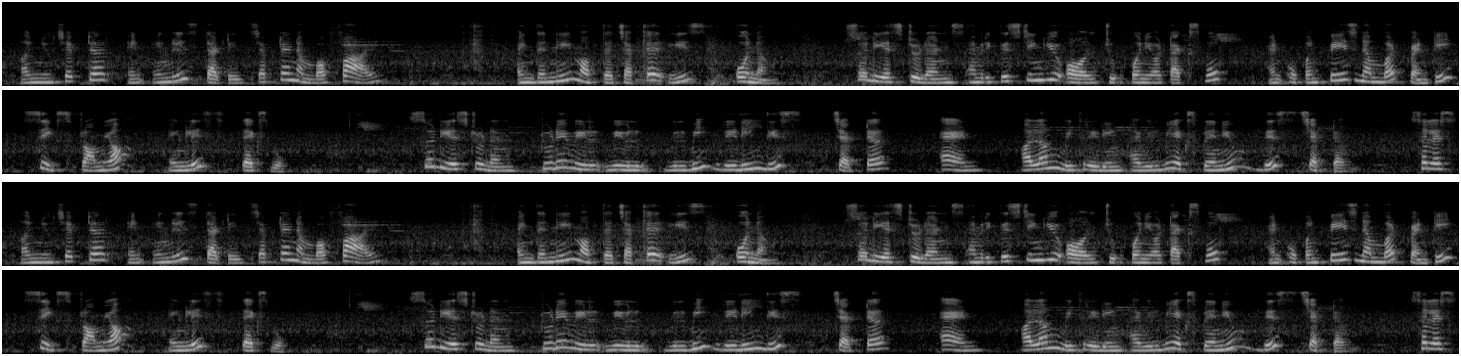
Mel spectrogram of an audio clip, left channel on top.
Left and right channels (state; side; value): identical; both; correlation 1.00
